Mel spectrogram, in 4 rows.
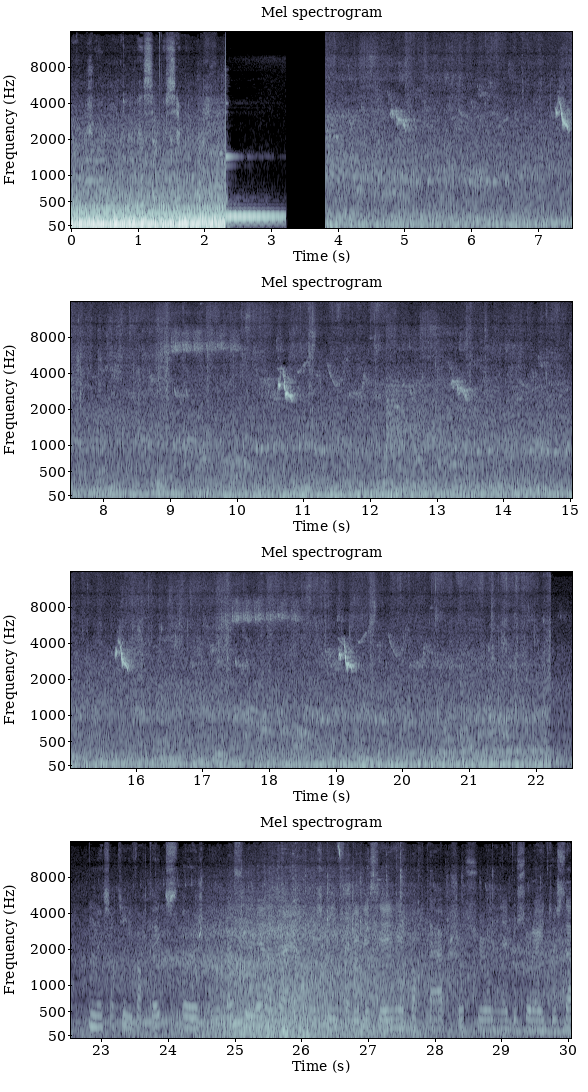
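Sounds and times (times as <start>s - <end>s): low rumble: 0.0s - 2.4s
bird chirping: 3.9s - 22.2s.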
